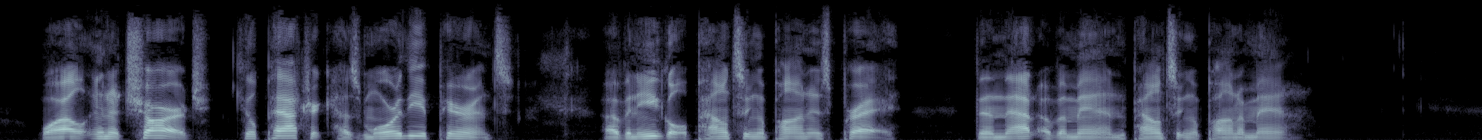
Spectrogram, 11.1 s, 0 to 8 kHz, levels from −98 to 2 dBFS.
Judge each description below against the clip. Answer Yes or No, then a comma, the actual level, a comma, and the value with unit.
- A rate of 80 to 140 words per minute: Yes, slow, 135 wpm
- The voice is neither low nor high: No, low, 105 Hz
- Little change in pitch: No, average, 3.1 semitones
